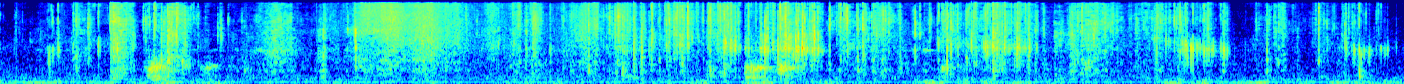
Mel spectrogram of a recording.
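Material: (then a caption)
Soap. A pile of thin, brittle, dried pink soap shavings is pressed flat and crushed under the palms and fingers. Dense, crisp crinkling and crunching crackles run through the whole clip in quick overlapping bursts, bright and high with almost no low end. Each crackle stops dead, leaving no ring.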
